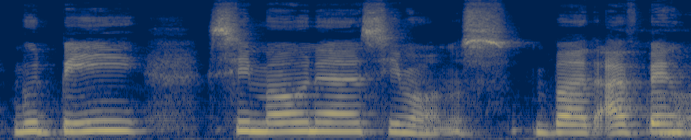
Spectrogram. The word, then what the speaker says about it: Simone Simons: Um the Dutch way to pronounce my name would be would be Simona Simons, but I've been called many different variations Simona Simons.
